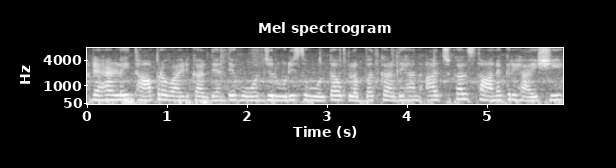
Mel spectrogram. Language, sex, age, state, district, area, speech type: Punjabi, female, 18-30, Punjab, Mohali, rural, spontaneous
